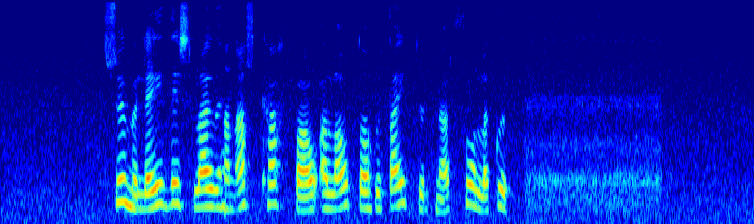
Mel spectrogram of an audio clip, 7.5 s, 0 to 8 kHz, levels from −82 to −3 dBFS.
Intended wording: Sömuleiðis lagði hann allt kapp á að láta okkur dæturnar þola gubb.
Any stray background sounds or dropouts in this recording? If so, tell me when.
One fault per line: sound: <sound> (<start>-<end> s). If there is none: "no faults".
no faults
